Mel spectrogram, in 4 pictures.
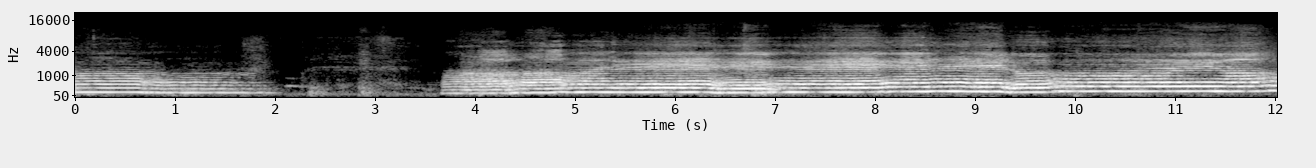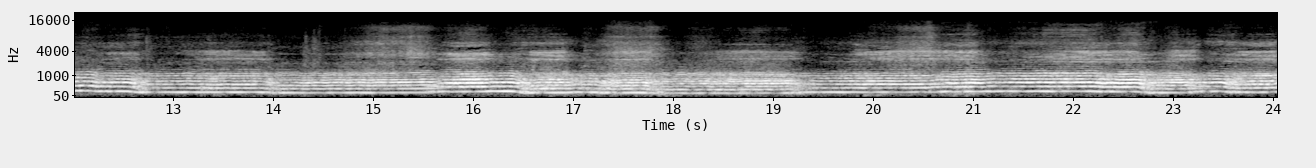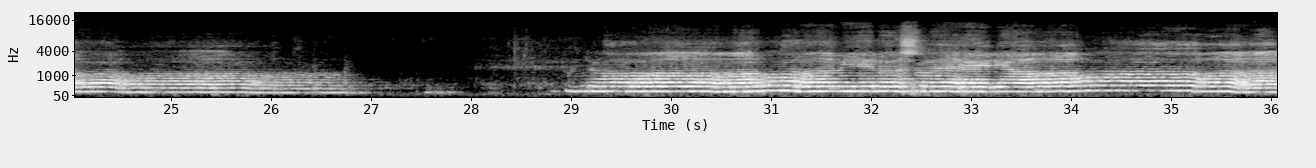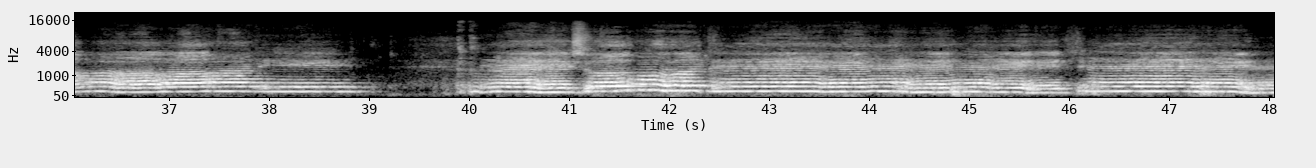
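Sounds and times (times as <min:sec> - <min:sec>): men's voices chanting: 0:40.0 - 0:48.0.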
